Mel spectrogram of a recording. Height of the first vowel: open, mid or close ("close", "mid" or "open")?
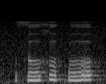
mid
